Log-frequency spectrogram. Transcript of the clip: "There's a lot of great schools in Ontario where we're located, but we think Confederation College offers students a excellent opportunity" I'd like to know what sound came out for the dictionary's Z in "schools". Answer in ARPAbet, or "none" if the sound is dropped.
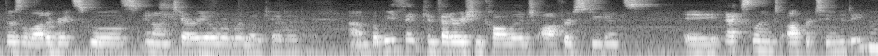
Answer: Z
